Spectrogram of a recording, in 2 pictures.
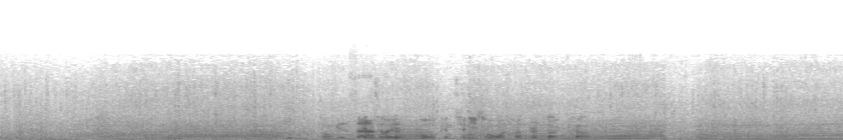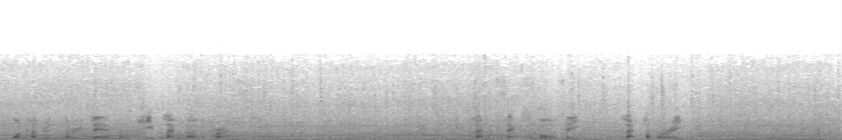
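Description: A rally car engine revs and shifts up through the gears.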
